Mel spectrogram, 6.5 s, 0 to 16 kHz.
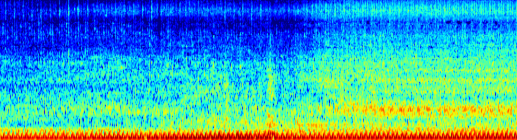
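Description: A 1963 VW Beetle's dual-port 1641 cc air-cooled flat-four idling steadily, an engine its owner calls timed and tuned perfectly. A little over three seconds in there is a short knock as the engine lid is lifted, and the engine sounds clearer after it.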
